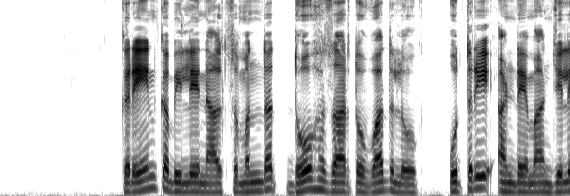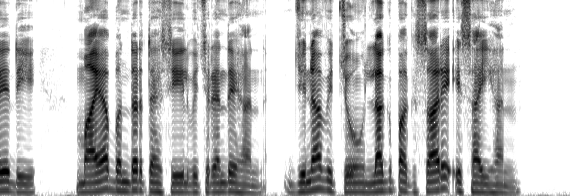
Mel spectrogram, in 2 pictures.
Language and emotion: Punjabi, neutral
